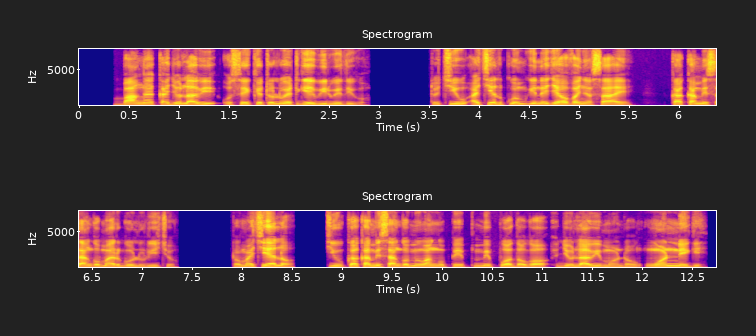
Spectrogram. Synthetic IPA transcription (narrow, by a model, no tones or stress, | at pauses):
baŋɛkad͡ʒolawioseketolwɛtɡɪewiɾwed̪iɡɔ̰ | tɔt͡ʃiwʔat͡ʃɪɛlkwomɡɪned͡ʒɛhɔvaɲasaje | kakamɪsaŋɡɔmarɡoloɾit͡ʃo | tɔmat͡ʃɪɛlɔ | t͡ʃiwkakamɪsaŋɡomɪwaŋopepmɪpwɔd̪ɔɡɔd͡ʒolawimɔndɔŋwɔnːɪɡɪ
